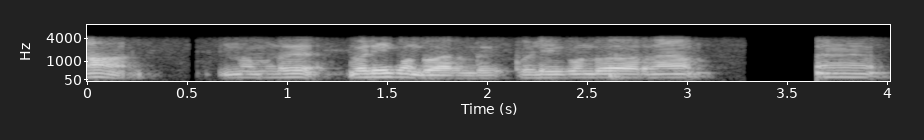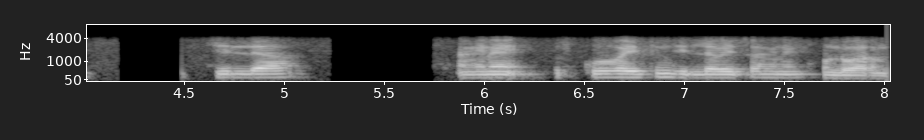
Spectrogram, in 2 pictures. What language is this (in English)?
Malayalam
